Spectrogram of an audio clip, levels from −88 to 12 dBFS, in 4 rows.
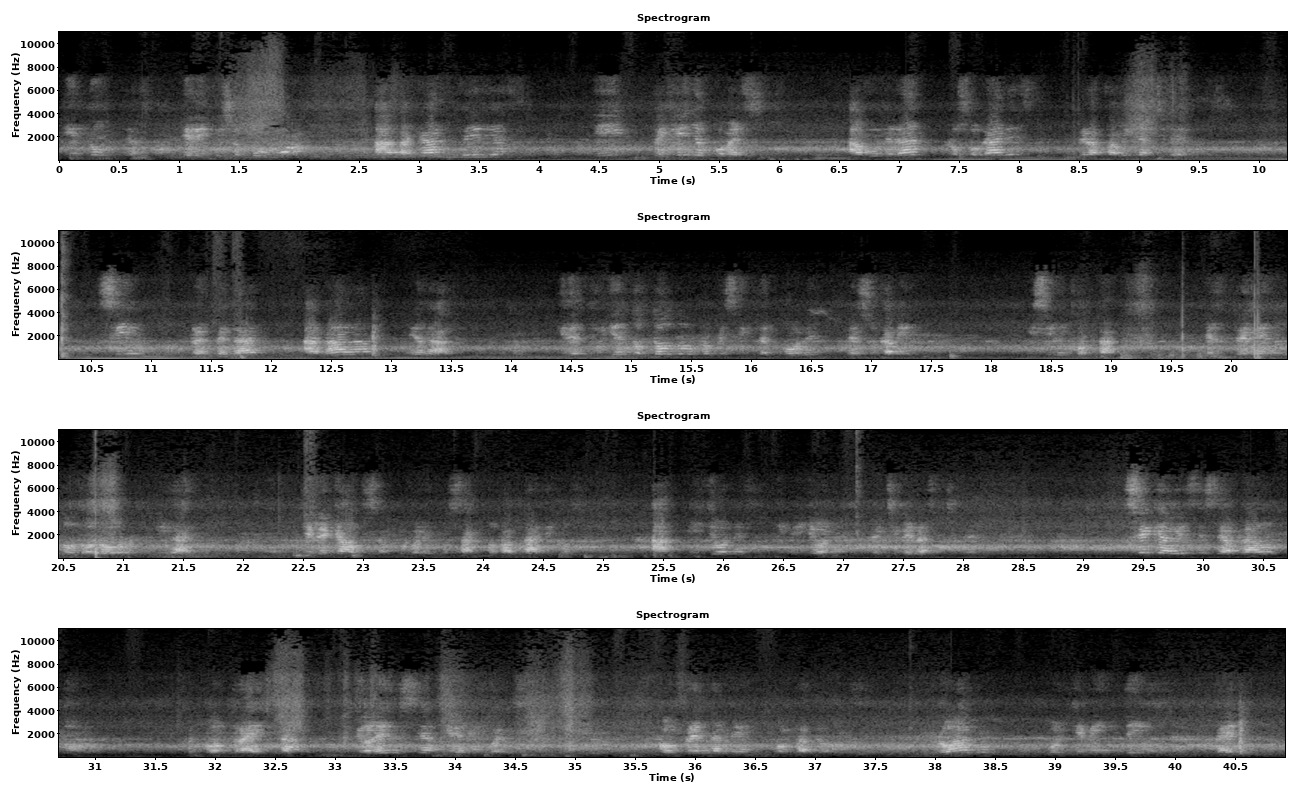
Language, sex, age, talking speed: Spanish, male, 50-69, 115 wpm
